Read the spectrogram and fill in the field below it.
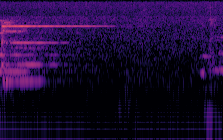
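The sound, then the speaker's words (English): A Ring smart video doorbell chime rings once as someone presses the doorbell, its bright bell-like tone fading away over about a second. It sounds soft, followed by a faint low thump, with no voices. “It's my, it's my Ring doorbell. Somebody rang the doorbell.”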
